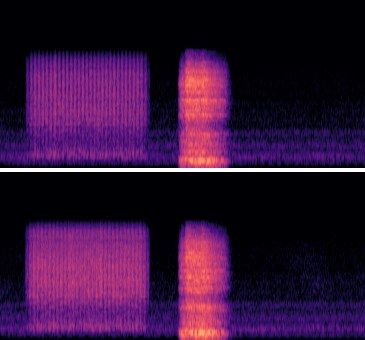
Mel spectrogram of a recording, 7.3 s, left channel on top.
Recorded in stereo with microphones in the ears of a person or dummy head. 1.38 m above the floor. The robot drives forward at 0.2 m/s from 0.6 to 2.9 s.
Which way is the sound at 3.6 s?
10° left (ahead or behind).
